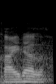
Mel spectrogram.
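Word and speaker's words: chiral: করাইল যৌগ করাইল কম্পাউন্ড এখানে কাইরাল উচ্চারণ কাইরাল হ্যান্ডেড ও অপ্রতিসম কার্বন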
